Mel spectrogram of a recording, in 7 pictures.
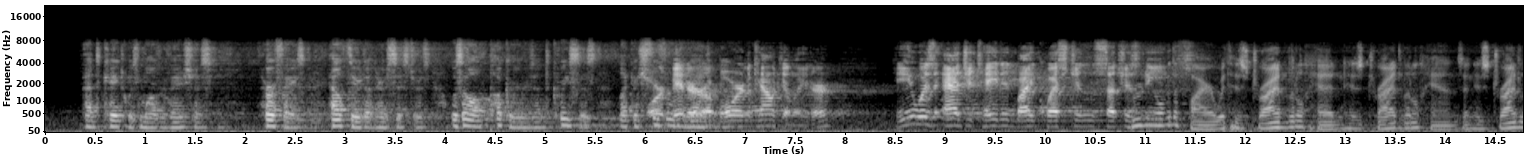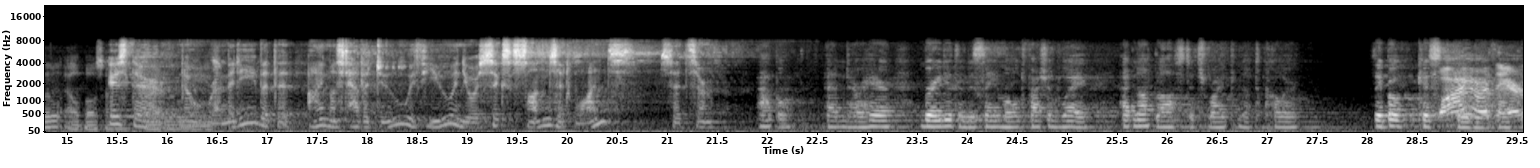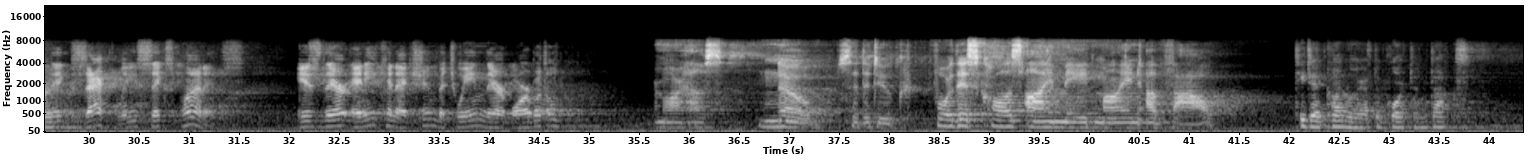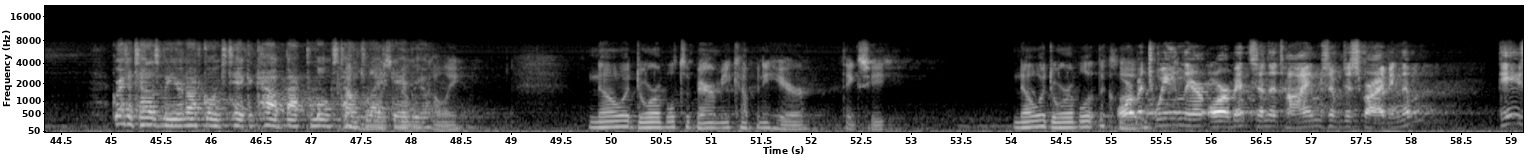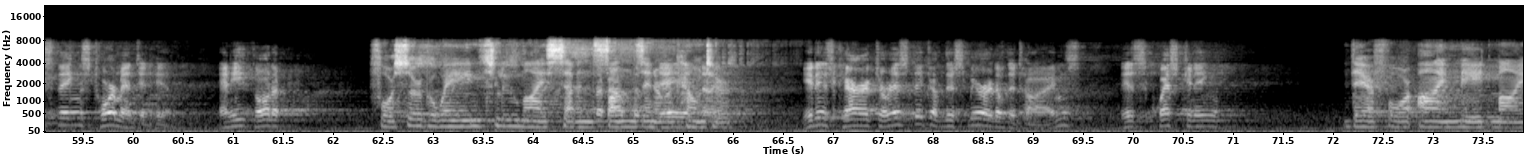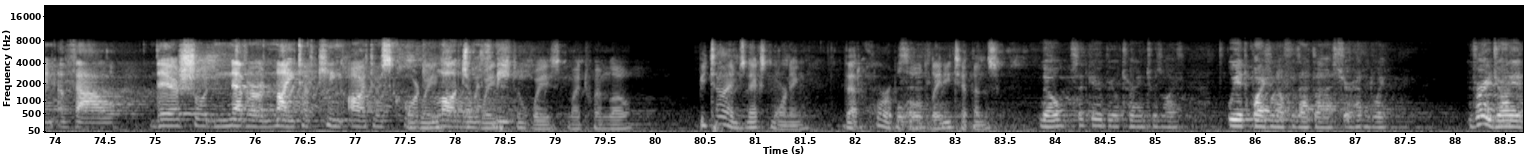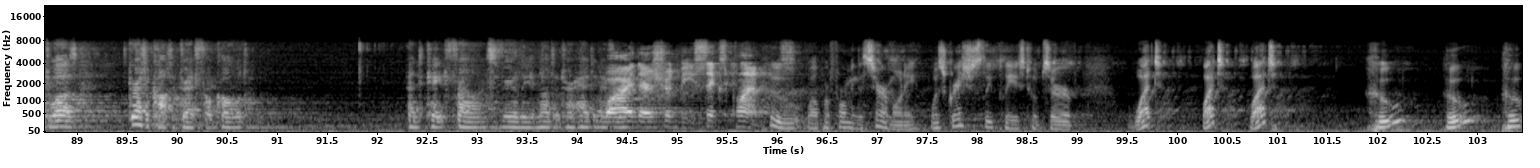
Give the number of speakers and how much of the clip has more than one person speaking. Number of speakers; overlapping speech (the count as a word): four, about 9%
